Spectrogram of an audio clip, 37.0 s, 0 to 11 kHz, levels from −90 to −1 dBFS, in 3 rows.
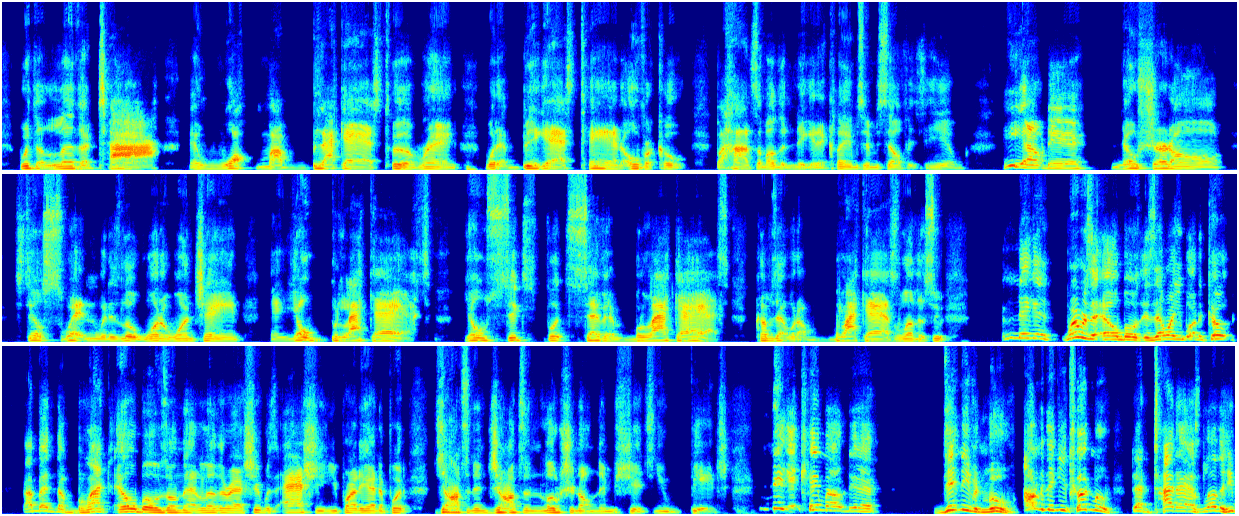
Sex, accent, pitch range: male, American, 120-170 Hz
